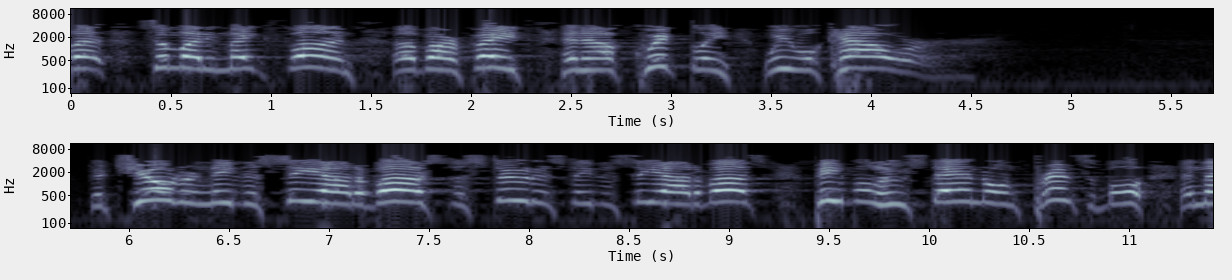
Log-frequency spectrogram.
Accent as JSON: {"language": "English", "country": "United States", "said": "But I'm an American, established and founded on the precepts of God's Word."}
